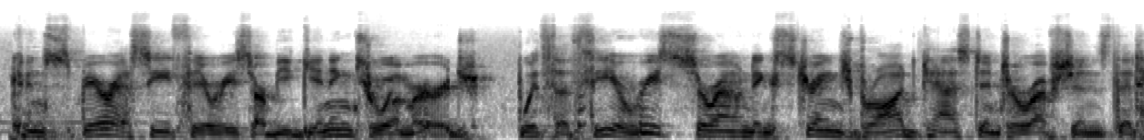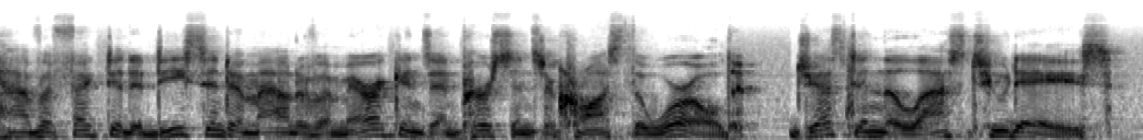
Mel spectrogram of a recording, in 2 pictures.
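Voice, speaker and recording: A man acts as a serious TV news anchor with a very bright, forceful edge to his medium-pitched voice. He reads a scripted special report formally, keeping it matter-of-fact. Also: big pitch swings, moderate pace, hardly any pauses, slight background noise.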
